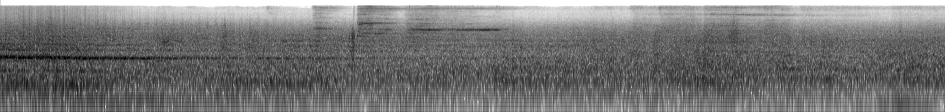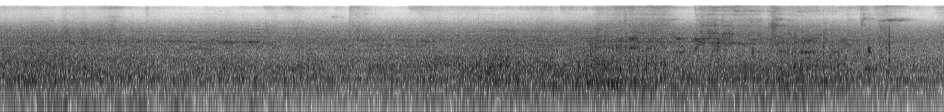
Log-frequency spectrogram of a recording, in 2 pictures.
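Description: Freight train of autorack cars rolling past close by: a steady rumble and rattle of steel wheels on the rails, with a few brief thin wheel squeals. At the start, the tail end of the lead locomotive's multi-note horn slides slightly lower in pitch and fades within about two seconds.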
